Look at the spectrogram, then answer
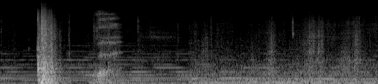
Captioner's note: door thuds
